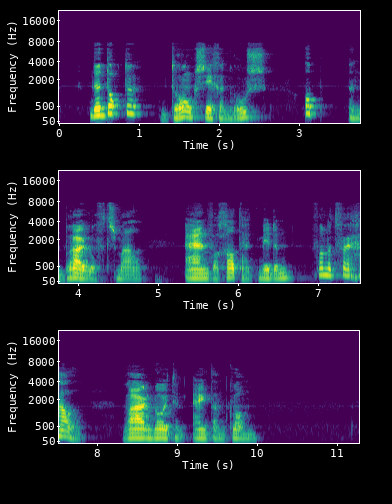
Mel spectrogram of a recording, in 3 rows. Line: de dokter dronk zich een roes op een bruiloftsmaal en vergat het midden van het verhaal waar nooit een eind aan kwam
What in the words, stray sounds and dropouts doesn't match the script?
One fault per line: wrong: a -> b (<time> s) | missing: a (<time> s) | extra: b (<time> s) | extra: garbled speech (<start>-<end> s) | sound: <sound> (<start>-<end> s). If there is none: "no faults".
no faults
